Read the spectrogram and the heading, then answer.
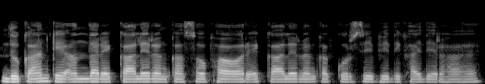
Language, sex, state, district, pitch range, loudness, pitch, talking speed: Hindi, male, Jharkhand, Garhwa, 125-130 Hz, -18 LUFS, 125 Hz, 235 wpm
